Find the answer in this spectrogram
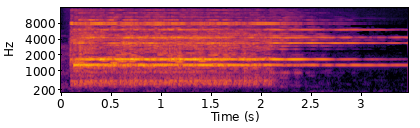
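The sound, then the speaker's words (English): A single loud, sustained electronic telephone ring starts abruptly, holding bright steady high tones with a buzzy trill, then slowly fades out over a few seconds with no voices. “The phone rings.”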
